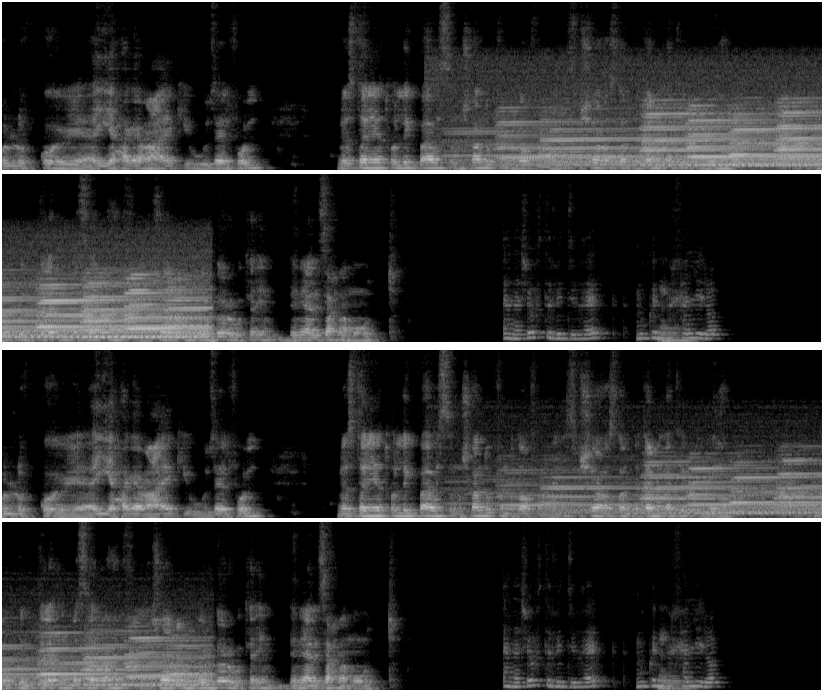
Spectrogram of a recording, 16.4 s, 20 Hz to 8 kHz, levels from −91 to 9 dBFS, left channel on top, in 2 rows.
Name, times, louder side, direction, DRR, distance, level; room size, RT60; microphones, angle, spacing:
voice 1, 0.0-2.6 3.4-7.3 8.1-11.9 14.8-15.0, right 2 dB, 40° right, 0.7 m, -30 dB
Keyboard (musical), 4.4-10.3, left 6 dB, 85° left, 0.4 m, -26 dB
voice 2, 13.2-14.2 14.5-15.3, right 1 dB, 10° right, 0.4 m, -42 dB
2.6 x 2.0 x 2.5 m
head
